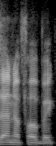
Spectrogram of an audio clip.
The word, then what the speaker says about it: xenophobic: Also, I remember a xenophobic moment in South Park where It's pronounced xenophobic. The X is pronounced as a Z.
